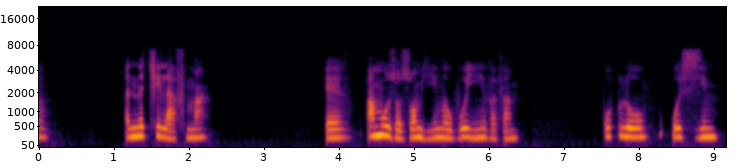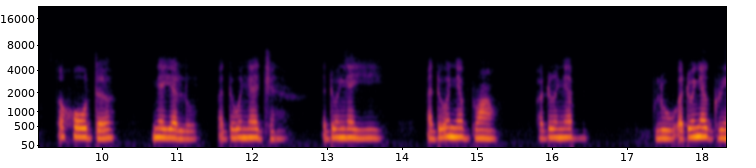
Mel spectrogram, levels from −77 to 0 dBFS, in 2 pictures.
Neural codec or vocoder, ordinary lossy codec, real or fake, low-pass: codec, 16 kHz, about 1 kbps, DyCAST, with the encoder's durations; MP3, 32 kbps; fake; 7.2 kHz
